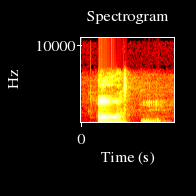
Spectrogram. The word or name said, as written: Austin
